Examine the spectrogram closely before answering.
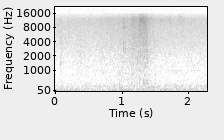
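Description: A sheet of paper rustles briefly.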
